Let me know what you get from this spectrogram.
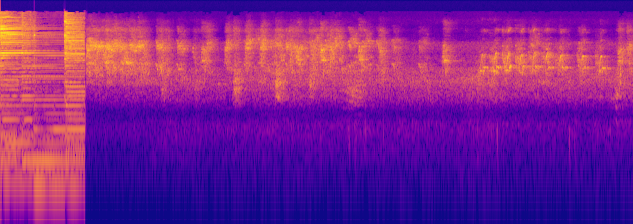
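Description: Acoustic guitar music cuts off abruptly about a second in. It is followed by small birds chirping busily, many short chirps over a faint steady hiss.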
